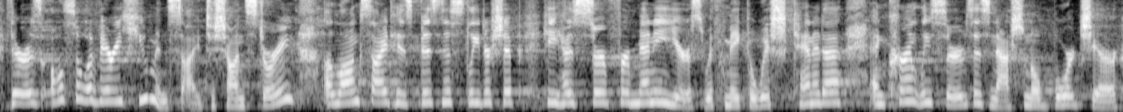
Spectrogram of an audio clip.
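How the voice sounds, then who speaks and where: A woman hosting an event, reading a formal scripted introduction with polished corporate enthusiasm. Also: a little high. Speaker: event host introducing the keynote speaker. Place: large indoor event hall, on stage. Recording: echoey hall with clear background noise.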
